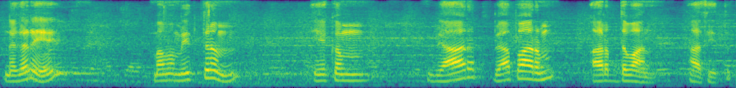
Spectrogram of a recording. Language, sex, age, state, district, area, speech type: Sanskrit, male, 60+, Karnataka, Udupi, rural, spontaneous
